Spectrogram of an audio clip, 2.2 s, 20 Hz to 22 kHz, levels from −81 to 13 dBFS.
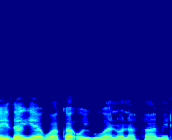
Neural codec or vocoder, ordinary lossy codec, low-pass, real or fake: none; MP3, 64 kbps; 7.2 kHz; real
